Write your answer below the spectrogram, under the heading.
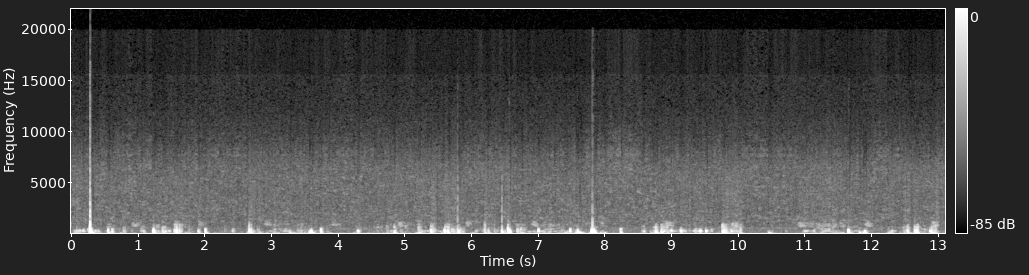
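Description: Frequent irregular gurgles, squelches and low rumbles from the belly in a quiet room; active bowel sounds of an empty stomach, normal.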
